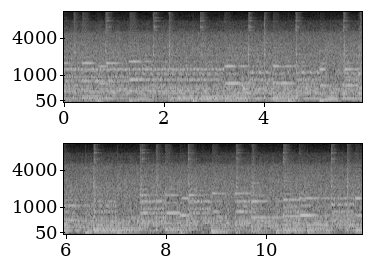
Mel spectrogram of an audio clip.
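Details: Steady background music with a rhythmic beat and melodic notes throughout, no animal voice.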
